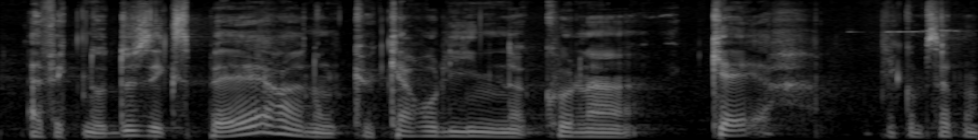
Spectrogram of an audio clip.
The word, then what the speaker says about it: Caroline Collin-Kerr: Voici le thème de notre petite table ronde avec nos deux experts, donc Caroline Collin-Kerr, c'est comme ça qu'on prononce?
